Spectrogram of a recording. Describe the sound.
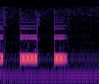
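Telephone ringing for an incoming call: a loud, steady electronic tone in short bursts, with a brief blip followed by two clear pulses over a low constant hum.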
